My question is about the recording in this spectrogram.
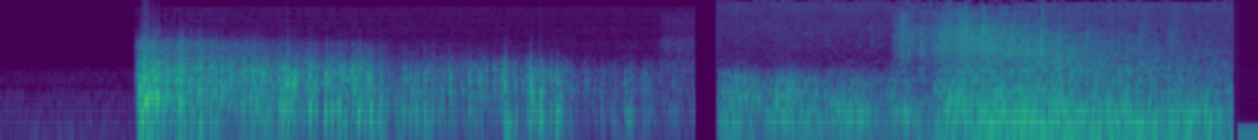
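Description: Thunder close by: a sudden loud crack about a second and a half in, rolling into a long rumble. It breaks off abruptly, and after a short gap a second peal of thunder starts up and swells louder near the end.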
